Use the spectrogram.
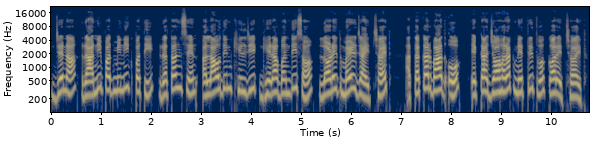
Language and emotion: Maithili, neutral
